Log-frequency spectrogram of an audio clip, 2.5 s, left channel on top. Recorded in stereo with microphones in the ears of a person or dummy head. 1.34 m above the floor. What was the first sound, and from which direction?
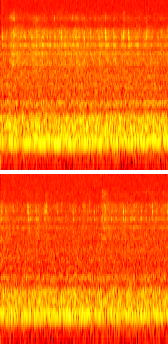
Only background noise.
